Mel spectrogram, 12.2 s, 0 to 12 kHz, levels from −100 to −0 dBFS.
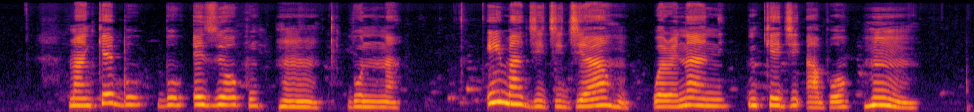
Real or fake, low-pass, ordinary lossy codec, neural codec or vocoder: real; 10.8 kHz; none; none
